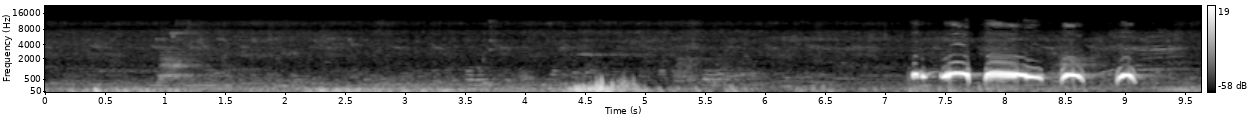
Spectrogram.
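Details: Spotted dove lure cooing in a light urging voice to provoke doves into calling; low rustling and a dull thump first, then one phrase of mellow coos with a long falling middle note near the end.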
